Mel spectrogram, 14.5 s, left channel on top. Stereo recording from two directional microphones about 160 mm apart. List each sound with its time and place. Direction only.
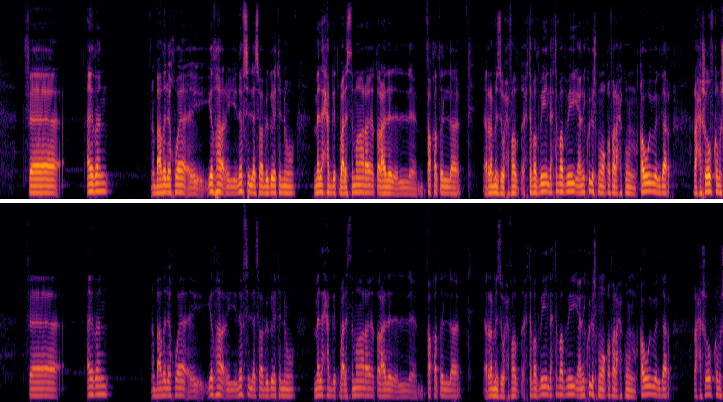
0.5 s a man's voice: 25° left (ahead or behind)
12.4 s speech: 5° right (ahead or behind)
12.7 s speech: 20° left (ahead or behind)
13.8 s speech: 30° left (ahead or behind)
